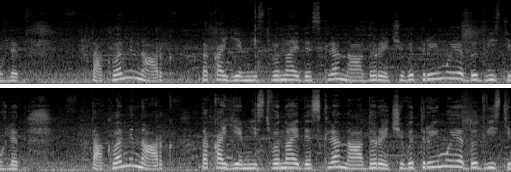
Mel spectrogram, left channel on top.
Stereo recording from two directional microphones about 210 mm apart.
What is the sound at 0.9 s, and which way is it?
Speech, 25° right (ahead or behind).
